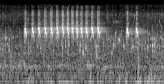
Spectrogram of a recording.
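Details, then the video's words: Pied triller (kapas tembak) in 'nembak' style: a quick string of about a dozen evenly spaced, sharp high chips, followed by two isolated notes. "KAPAS TEMBAK SUPER NEMBAK-NEMBAK"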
